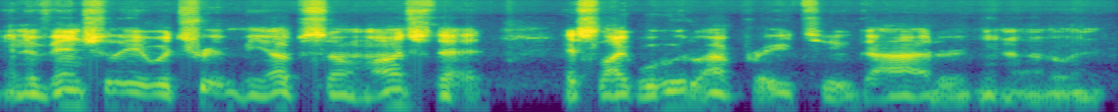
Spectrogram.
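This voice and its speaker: A man reflectively recounting his personal faith journey in a study group, halting and searching for words over a video call. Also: on the low side, expressive, vocal fry, bright, forceful tone, slight background noise, low-quality recording.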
